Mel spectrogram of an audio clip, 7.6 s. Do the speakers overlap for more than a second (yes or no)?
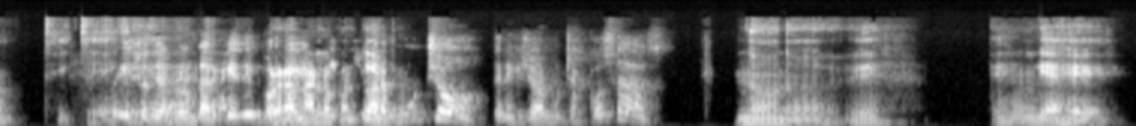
yes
